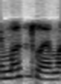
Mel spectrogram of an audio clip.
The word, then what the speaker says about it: Muslim: Not thinking that in, you know, English, when we have one S, we tend to pronounce it as a Z. And so if we have two S's, then we make sure it's an S. So that's the way it works. It makes us feel happier. So like you understand me. If you say Muslim, I say, oh, okay, he at least knows how to pronounce the name of the religion.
